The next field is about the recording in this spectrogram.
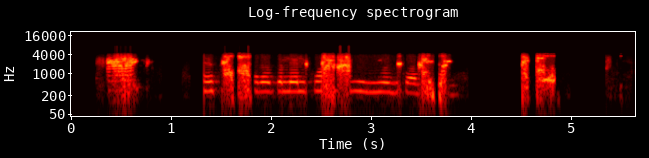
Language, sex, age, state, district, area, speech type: Maithili, female, 18-30, Bihar, Madhubani, rural, conversation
